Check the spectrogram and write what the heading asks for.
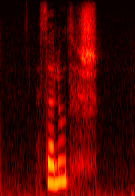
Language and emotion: Russian, neutral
